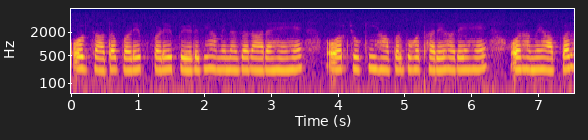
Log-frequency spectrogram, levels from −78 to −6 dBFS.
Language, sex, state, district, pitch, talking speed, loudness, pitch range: Hindi, female, Chhattisgarh, Korba, 225 Hz, 175 wpm, -19 LUFS, 220-230 Hz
